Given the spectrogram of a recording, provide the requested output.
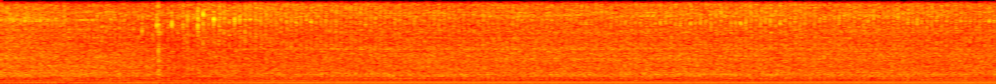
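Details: Barn-find Murray push mower, Briggs & Stratton engine, started on the shop bench after drill cranking: catches, then climbs fast to a high, steady screaming pitch far above normal mower speed. Overspeed from a wrong governor spring.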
